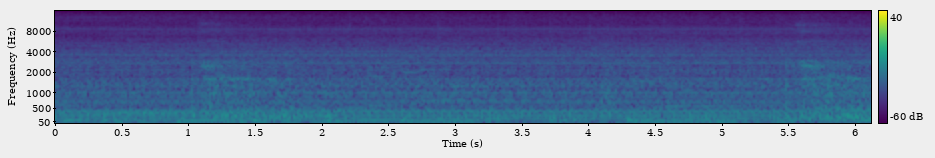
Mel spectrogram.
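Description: A steady low electrical hum with a faint hiss under it. It holds at one even level, with no clicks or other events.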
